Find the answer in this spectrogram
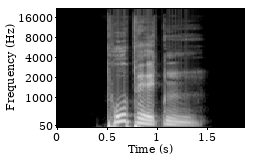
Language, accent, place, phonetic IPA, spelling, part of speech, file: German, Germany, Berlin, [ˈpoːpl̩tn̩], popelten, verb, De-popelten.ogg
- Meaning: inflection of popeln: 1. first/third-person plural preterite 2. first/third-person plural subjunctive II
